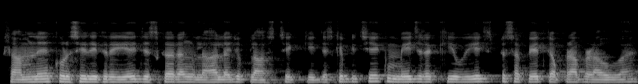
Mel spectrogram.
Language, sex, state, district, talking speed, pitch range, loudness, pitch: Hindi, male, Bihar, East Champaran, 255 wpm, 115-125 Hz, -26 LUFS, 120 Hz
